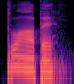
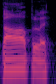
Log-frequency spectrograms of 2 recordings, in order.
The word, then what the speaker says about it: Barbie: you for what mate Barby is that what I said you said Bary Bary so you said it wrong Big Bang fairy yeah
